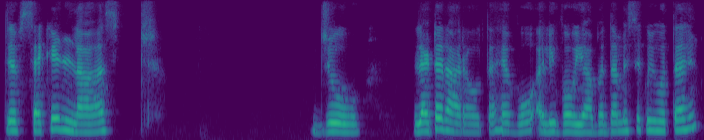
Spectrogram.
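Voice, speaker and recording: A woman's voice: mid-range voice, steady tone, measured pace. A woman teaching a tajweed lesson. She explains rules step by step, drags out recited words syllable by syllable, and puts questions to the class that she then answers herself.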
